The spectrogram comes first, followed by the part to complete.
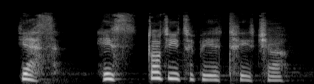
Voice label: Voice Acting es F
